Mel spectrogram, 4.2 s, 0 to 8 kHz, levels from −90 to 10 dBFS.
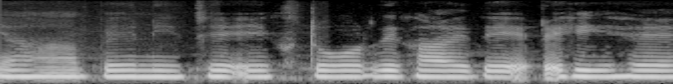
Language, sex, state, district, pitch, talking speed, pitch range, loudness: Hindi, female, Punjab, Pathankot, 180 Hz, 130 wpm, 175-185 Hz, -12 LUFS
